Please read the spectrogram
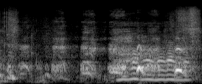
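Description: A pug vocalizing, with short sounds early on and a louder held sound lasting under a second in the second half.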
